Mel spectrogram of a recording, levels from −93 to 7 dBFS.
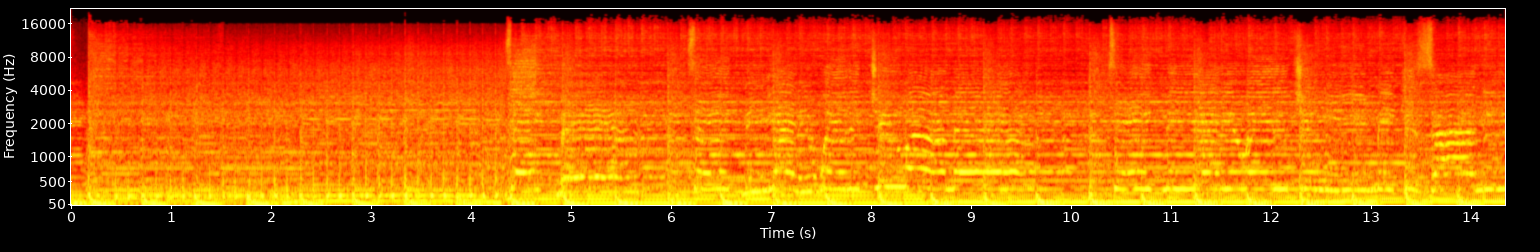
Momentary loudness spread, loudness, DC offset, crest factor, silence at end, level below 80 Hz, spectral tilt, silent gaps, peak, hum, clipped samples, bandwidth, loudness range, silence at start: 3 LU; -13 LUFS; under 0.1%; 12 dB; 0 s; -18 dBFS; -5 dB/octave; none; 0 dBFS; none; under 0.1%; 18.5 kHz; 2 LU; 0 s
